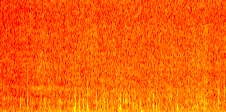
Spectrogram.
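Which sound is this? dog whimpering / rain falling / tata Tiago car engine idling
rain falling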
